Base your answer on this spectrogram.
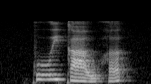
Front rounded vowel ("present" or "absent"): absent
